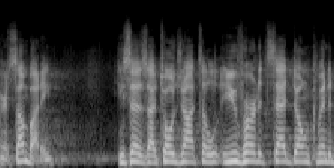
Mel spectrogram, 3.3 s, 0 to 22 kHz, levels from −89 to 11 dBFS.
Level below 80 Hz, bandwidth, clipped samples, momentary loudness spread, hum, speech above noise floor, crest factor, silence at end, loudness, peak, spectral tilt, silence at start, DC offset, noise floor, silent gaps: -68 dBFS; 10.5 kHz; under 0.1%; 8 LU; none; 31 dB; 18 dB; 0 s; -17 LUFS; 0 dBFS; -6 dB/octave; 0 s; under 0.1%; -48 dBFS; none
